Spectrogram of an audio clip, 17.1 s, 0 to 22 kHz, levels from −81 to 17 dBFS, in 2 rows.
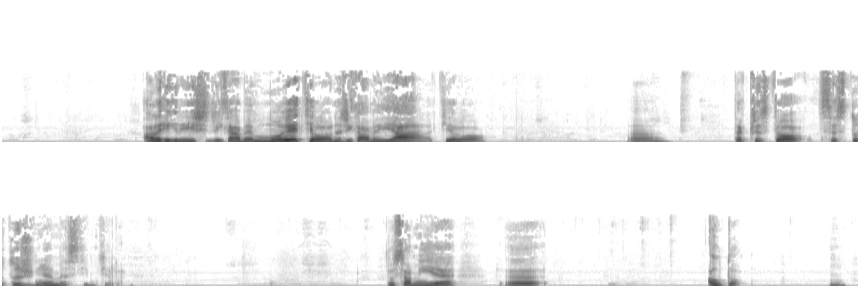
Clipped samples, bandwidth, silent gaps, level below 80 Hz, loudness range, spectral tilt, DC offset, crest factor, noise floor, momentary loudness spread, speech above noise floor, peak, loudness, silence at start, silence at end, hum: under 0.1%; 11.5 kHz; none; -66 dBFS; 13 LU; -5 dB/octave; 0.2%; 22 dB; -67 dBFS; 16 LU; 46 dB; -2 dBFS; -22 LUFS; 1.4 s; 0.15 s; none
